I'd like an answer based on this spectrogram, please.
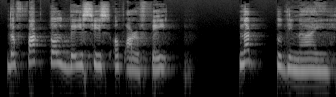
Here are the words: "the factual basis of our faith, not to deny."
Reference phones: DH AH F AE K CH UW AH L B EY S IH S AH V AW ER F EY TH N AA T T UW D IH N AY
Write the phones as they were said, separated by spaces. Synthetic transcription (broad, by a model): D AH F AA K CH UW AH L B EY S IH S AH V AW ER F EY T N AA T T UW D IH N AY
